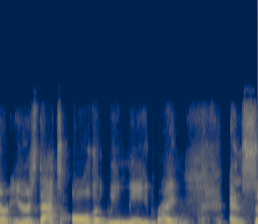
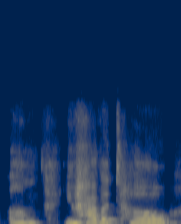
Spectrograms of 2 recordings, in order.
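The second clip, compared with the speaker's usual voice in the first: put-on timid kid's answer; 4 semitones higher, 5 dB quieter, slower than usual. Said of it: "Then one hand pops up".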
